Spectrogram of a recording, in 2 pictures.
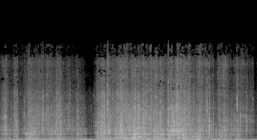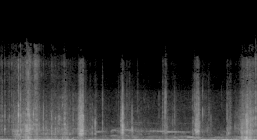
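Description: Dry litter and garbage rustling and crackling as it is gathered up, with scattered short clicks, over a steady low rumble of wind on the microphone.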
